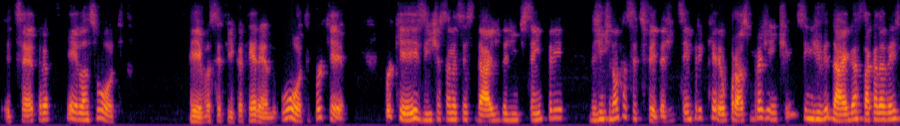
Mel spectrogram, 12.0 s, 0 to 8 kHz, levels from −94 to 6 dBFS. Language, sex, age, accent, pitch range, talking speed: Portuguese, male, 20-39, Brazilian, 135-175 Hz, 210 wpm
